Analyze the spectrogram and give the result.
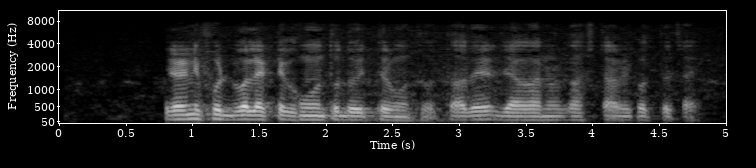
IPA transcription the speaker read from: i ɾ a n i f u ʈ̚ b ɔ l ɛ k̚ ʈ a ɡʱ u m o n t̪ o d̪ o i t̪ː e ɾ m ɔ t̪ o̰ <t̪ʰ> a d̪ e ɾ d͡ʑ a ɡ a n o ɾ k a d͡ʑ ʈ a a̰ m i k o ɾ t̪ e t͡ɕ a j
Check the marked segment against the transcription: incorrect: t̪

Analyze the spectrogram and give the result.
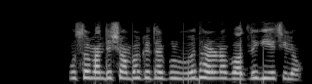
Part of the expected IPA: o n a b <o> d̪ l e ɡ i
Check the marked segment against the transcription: incorrect: ɔ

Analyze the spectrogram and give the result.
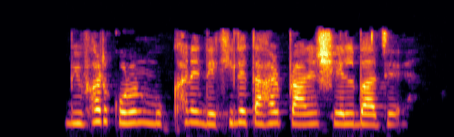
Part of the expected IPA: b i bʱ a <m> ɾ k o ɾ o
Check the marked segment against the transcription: incorrect: none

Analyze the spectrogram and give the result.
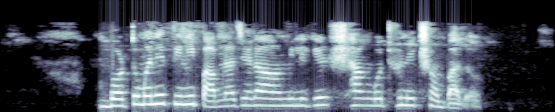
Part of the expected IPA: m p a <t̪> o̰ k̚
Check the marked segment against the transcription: incorrect: d̪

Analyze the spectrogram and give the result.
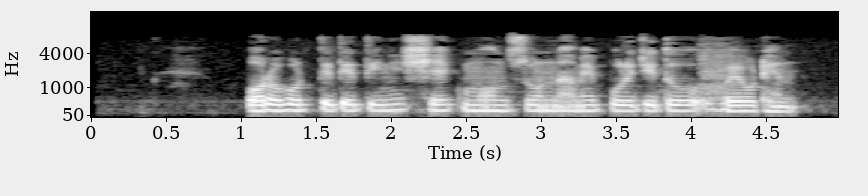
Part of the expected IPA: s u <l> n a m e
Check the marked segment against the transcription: incorrect: ɾ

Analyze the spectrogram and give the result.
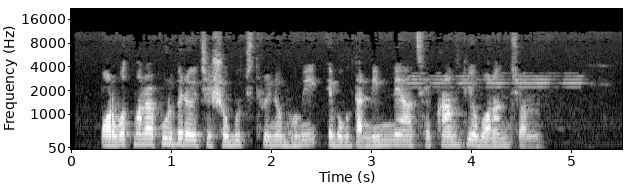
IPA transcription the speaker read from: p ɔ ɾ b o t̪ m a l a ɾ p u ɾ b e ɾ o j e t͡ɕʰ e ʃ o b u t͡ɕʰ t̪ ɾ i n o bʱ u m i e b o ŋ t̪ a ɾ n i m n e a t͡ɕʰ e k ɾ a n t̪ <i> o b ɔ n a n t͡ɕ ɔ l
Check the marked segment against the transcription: correct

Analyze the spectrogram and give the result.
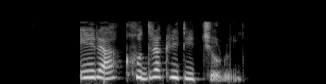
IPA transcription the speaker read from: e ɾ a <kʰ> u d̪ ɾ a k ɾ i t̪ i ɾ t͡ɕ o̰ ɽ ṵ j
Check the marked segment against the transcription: correct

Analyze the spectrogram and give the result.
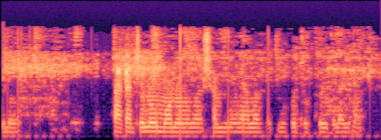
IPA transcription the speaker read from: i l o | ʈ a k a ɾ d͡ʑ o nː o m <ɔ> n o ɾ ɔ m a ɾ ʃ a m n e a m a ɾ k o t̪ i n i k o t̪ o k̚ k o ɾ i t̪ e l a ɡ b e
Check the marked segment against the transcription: correct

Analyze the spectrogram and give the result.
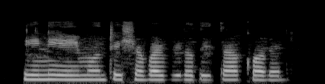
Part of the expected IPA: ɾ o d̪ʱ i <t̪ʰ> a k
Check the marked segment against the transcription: incorrect: t̪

